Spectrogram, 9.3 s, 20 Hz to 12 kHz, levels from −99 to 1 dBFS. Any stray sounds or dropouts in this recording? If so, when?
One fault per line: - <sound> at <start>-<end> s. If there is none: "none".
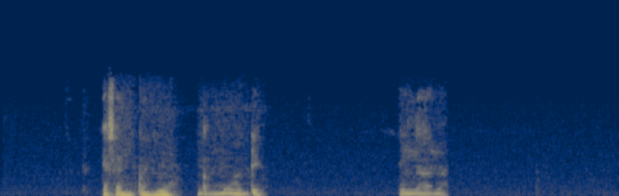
none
